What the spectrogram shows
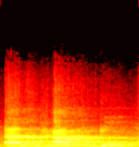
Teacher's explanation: Dal Melayu lidah jauh pada gigi maka akhirnya dengar keras sikit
